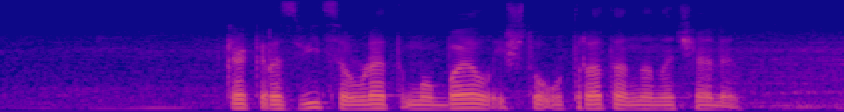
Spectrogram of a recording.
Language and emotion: Russian, neutral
